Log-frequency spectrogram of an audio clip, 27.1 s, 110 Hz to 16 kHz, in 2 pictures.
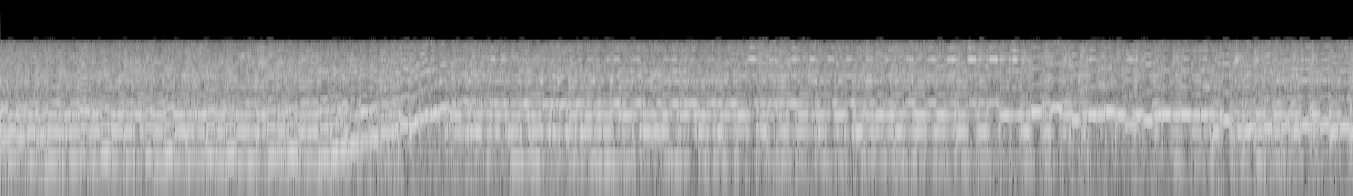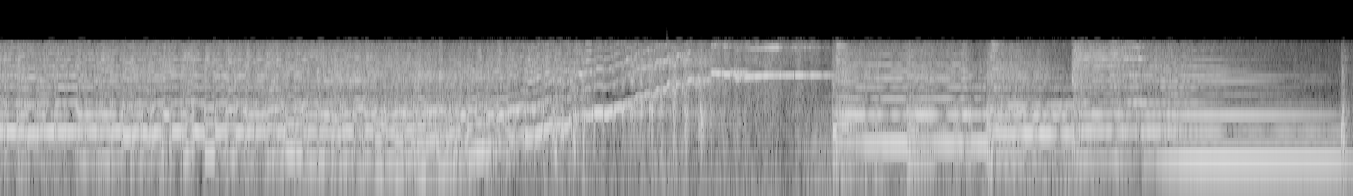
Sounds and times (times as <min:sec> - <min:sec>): Violin, fiddle: 0:00.0 - 0:22.2.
